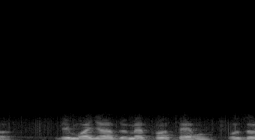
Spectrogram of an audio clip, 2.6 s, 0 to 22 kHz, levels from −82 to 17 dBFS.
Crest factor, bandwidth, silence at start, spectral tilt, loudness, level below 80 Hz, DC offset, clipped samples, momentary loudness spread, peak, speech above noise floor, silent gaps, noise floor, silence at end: 16 dB; 4 kHz; 0 s; -7.5 dB/octave; -28 LUFS; under -90 dBFS; under 0.1%; under 0.1%; 10 LU; -12 dBFS; 30 dB; none; -57 dBFS; 0 s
